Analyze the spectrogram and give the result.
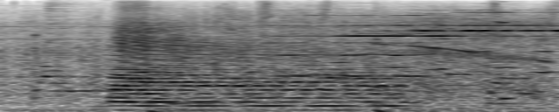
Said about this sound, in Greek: Λίγο αργότερα, ο Τόμας επέστρεφε από το δάσος όταν τον είδαν δύο ντιζελομηχανές, οι οποίες έσπροχναν κάποια αυτοκίνητα.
